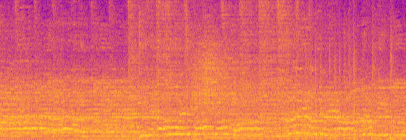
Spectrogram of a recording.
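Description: A live band playing with drums and electric guitar, a woman singing lead into a microphone, heard from within the audience.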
